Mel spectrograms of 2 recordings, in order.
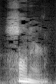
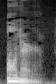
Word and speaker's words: honor: 可千万别读成 honor 啊，h 不发音，honor present 啊，我们看这句话的关键词是这些，我们注意停顿，citizens of the valley peace，停顿，it's my great honor，停顿，to present you，停顿，然后后面每一个单词停顿的一次，tigress， viper， crane， monkey。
